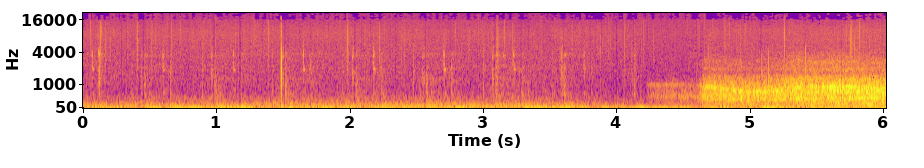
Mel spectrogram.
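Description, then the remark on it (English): A pendulum clock ticks slowly and faintly against a low rumbling background, and a louder rushing noise swells in during the final second or so. “And this is the rhythm of a pendulum.”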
